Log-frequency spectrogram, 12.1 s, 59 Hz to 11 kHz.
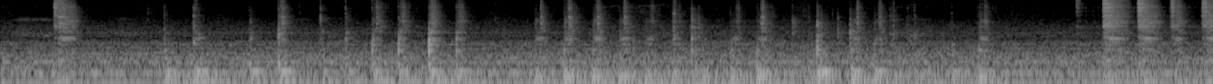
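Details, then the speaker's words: Newly built Prusa i3 MK3 3D printer: low steady hum with irregular sharp ticks and rattles, some in quick clusters; something in the power supply rattles from vibration and appears when the board is touched, cause unconfirmed. "That is something in the power supply that is rattling badly. That is going to drive me nuts."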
